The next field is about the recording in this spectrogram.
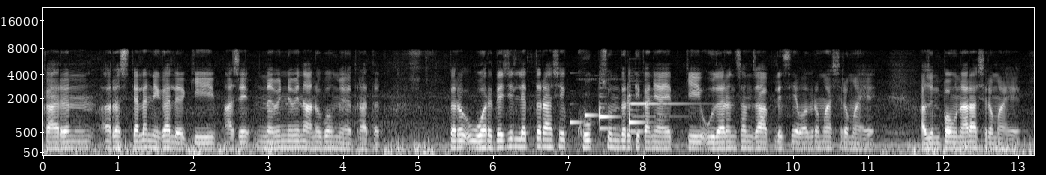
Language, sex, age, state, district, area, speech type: Marathi, male, 18-30, Maharashtra, Wardha, urban, spontaneous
